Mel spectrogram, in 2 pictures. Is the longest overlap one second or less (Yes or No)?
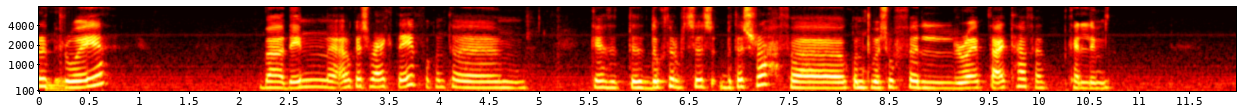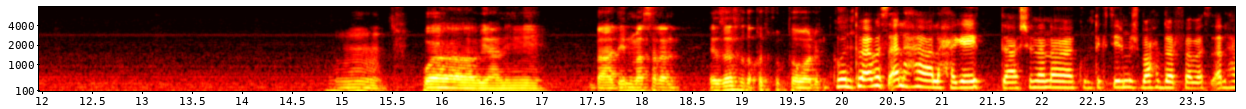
Yes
